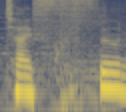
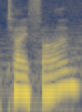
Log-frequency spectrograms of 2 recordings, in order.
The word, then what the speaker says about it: Typhon: So, we're trying to get the Typhoon material next or Typhon. Typhoon. Typhon. It's with one O.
